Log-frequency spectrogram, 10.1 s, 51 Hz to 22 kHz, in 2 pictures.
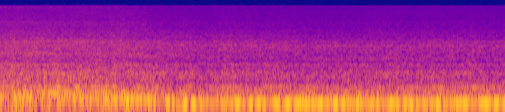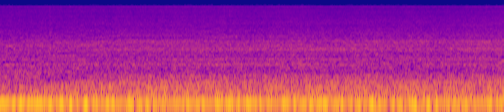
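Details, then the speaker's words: Rotec R3600 radial engine on a new test stand, idling on the idle jet, so leaning the TBI has no effect. Fuel flow is about 8–11 L/h and head temperature is around 250. Steady, even low rumble with no misses or knocks. Normal idle. "it's idling off the idle Jet so leaning shouldn't make any difference technically"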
